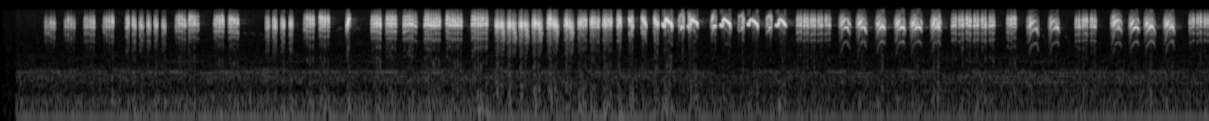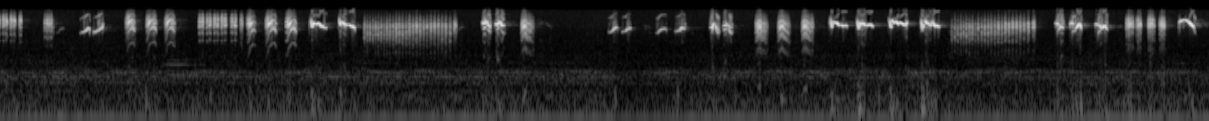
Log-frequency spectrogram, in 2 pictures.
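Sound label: Aquatic warbler; Madarak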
